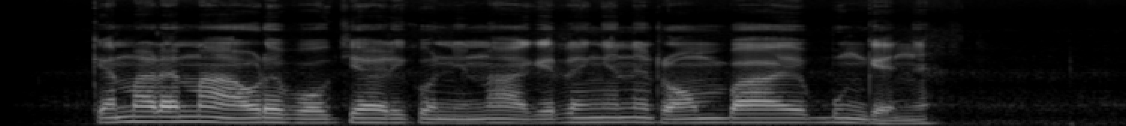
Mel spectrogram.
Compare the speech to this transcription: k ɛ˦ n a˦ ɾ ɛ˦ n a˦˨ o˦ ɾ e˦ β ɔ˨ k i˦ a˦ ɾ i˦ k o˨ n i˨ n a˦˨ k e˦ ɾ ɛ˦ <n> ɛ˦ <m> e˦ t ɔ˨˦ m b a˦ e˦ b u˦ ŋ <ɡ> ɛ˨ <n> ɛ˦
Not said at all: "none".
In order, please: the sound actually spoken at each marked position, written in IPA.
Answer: ŋ, n, ɡ, ɲ

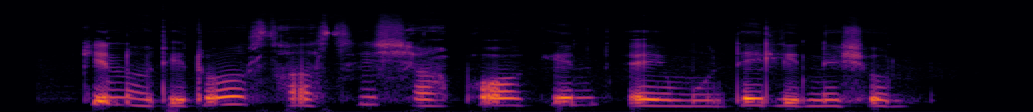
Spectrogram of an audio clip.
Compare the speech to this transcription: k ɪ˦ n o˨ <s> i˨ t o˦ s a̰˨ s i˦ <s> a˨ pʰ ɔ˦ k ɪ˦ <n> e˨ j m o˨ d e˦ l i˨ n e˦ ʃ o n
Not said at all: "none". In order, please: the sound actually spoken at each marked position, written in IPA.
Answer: t, ʃ, n

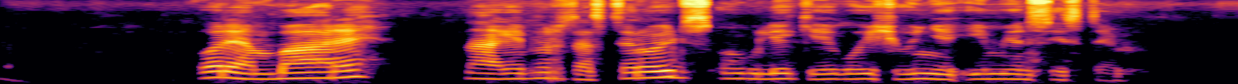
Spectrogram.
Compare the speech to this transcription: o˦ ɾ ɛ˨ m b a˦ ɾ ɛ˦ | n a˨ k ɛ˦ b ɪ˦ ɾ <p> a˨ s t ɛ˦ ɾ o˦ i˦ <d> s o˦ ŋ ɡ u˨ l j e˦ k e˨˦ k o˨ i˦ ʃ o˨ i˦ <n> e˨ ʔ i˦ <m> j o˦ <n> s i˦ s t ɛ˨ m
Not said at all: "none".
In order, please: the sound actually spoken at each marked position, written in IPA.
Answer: t, d, ɲ, m, n

